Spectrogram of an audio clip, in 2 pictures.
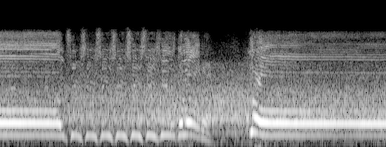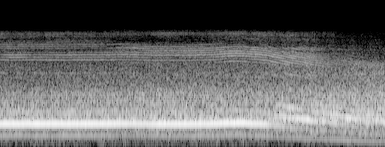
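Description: Football commentator's drawn-out Spanish goal cry, "gol": a long held note that about a second in breaks into a rapid warbling run of about four or five pulses a second. From about three and a half seconds a second long held note follows, sliding down in pitch near the end.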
